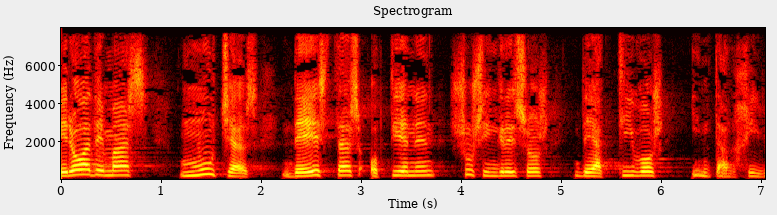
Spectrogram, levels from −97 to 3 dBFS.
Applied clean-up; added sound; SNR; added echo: none; none; none; none.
